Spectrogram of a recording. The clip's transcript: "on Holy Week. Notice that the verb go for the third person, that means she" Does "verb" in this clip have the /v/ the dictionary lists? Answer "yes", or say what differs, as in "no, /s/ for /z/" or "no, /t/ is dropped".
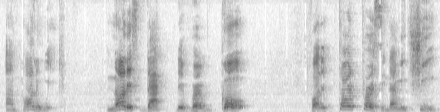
yes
